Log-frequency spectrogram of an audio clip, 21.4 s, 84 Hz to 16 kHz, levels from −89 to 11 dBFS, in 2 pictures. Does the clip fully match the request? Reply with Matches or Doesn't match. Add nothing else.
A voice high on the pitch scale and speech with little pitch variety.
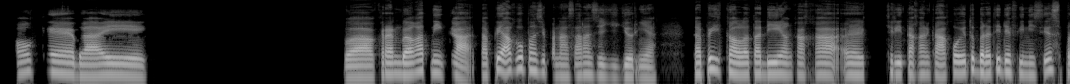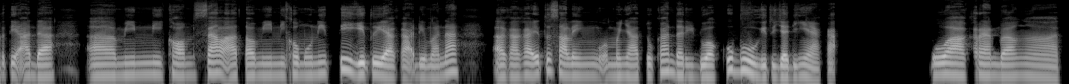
Doesn't match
